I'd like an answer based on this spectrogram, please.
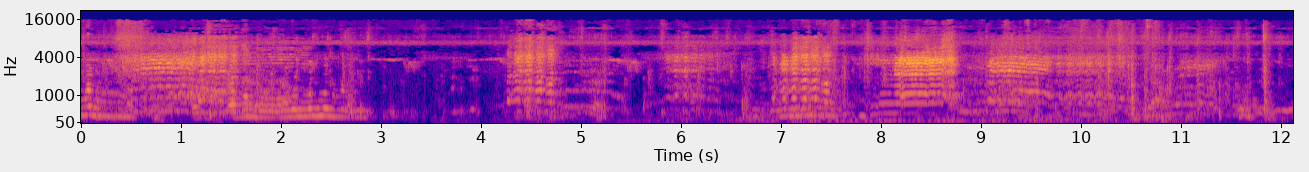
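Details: Several goats at an Indonesian goat farm, one giving a long, low, wavering bleat, then shorter, higher quavering cries from others, with people talking and pen noises in the background.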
